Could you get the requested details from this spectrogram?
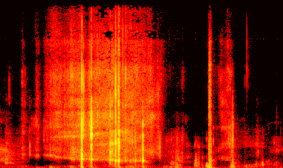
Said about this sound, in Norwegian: Det er deilig å høre på liksom slafsing. Litt slafs her på halen.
